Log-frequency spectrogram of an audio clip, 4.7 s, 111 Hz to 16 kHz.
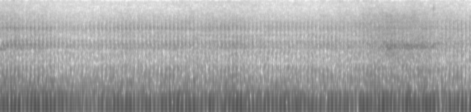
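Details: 1.8 TSI car at cold idle, mic inside the cabin near the passenger seat and glovebox; low idle with a fast, faint buzzy rattle, heard only in the cabin, gone when warm or with light throttle, no error codes; source unknown.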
